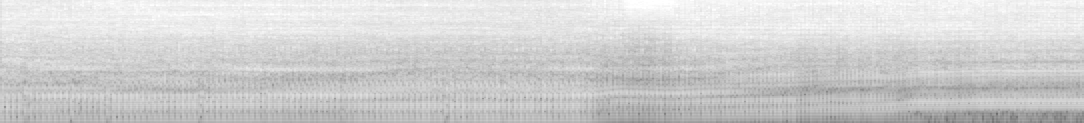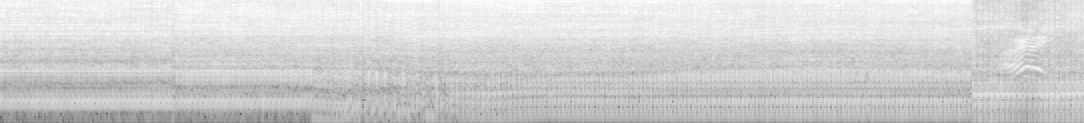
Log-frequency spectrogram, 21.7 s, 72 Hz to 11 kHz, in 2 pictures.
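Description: A 1980 Daihatsu kei mini truck engine runs steadily throughout, a loud, continuous mid-pitched drone whose tone shifts at gear changes, with people talking over it.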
